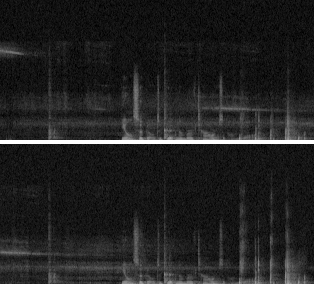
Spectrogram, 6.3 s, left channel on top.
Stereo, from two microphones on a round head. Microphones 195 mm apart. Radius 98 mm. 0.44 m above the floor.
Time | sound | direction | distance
1.0 | chopping | 10° right (ahead or behind) | 4.5 m
2.4 | a man speaking | 25° left (ahead or behind) | 1.0 m
4.8 | running footsteps | 35° right (ahead or behind) | 0.7 m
